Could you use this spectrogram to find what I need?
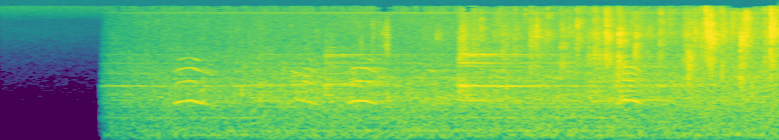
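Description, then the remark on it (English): Rain begins abruptly and settles into a steady hiss with scattered patters, while a few short honking bird calls sound faintly in the background. “Oh no! It's raining!”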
